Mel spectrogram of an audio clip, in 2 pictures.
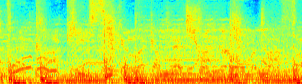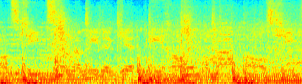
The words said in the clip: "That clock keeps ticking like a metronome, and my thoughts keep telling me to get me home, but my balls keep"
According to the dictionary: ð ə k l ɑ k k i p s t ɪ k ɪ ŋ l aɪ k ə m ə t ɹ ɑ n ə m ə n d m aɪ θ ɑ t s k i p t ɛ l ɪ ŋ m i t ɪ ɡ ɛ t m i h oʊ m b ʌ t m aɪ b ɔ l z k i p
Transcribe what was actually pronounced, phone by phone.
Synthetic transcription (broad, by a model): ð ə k ɑ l k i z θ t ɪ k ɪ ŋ l aɪ k ə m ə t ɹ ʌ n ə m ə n m aɪ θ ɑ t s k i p s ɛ n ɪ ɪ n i t ɪ ɡ ɛ t m i h oʊ m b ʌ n m aɪ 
